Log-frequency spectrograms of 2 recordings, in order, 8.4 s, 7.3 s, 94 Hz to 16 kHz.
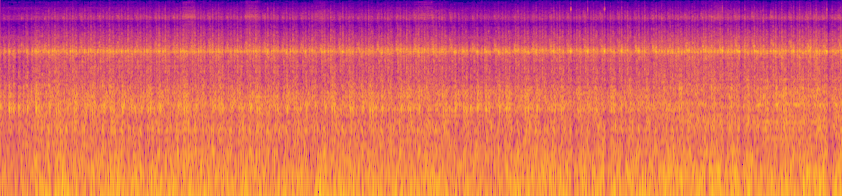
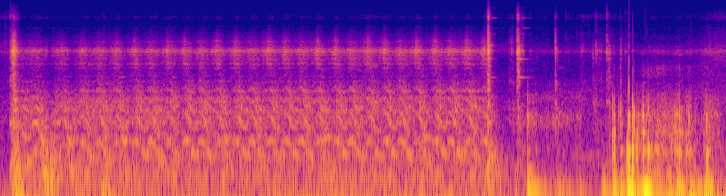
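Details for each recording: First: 1982 Jeep Cherokee carbureted engine, first run in years after brake clean sprayed in carburetor: even, steady running with a hissing top end, no knocks or misses. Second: 1982 Jeep Cherokee six-cylinder, first start attempt in years, battery hooked up with vise grips, out of gear: starter spins the engine with an even, rapid chug for five seconds but it never fires. Crank, no start; brake cleaner into carburetor next.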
